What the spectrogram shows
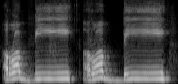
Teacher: रा को हैवी और सख्ती से बा के साथ जोड़ना है, रब्बी व रब्बकुम, दोनों जगह सख्ती से जुड़ेगी रा, दोनों जगह हैवी होगी। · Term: रा हैवी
